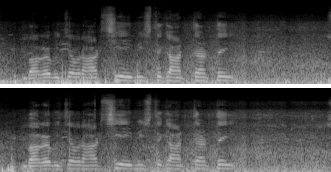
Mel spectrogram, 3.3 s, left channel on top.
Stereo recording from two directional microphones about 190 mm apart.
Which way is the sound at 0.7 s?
25° left (ahead or behind).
